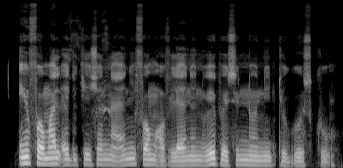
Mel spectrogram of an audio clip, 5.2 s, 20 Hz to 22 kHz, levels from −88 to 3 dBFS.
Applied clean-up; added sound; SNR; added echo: neural mask model Resemble Enhance denoiser.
